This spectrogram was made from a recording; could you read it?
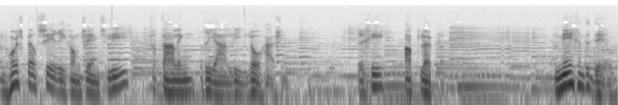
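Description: A man's voice: deep voice, very animated, takes it slowly, long pauses, music in the background. A man announcing a radio serial in a scripted style.

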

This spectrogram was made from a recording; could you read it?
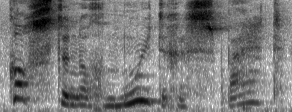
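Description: Radio drama heroine: sensitive, expressive young woman, high voice, slightly noisy recording. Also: slow. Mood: amazed. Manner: expressive, emotional.

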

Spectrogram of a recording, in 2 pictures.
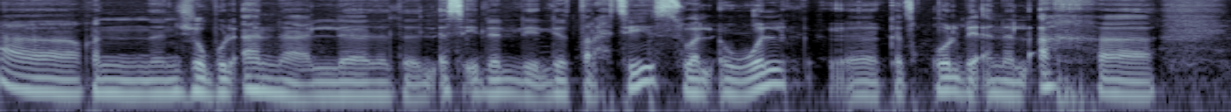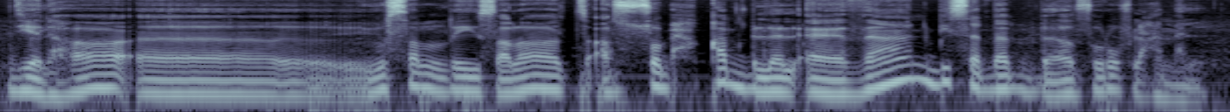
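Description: A man with a Moroccan accent hosting a religious call-in radio show, briskly clarifying and rephrasing callers' questions. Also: fairly low pitch, animated, dark tone. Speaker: radio host.

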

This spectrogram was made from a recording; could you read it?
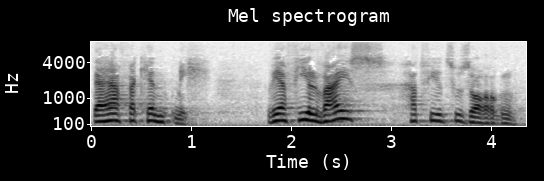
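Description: An actor playing a humble, artful lay brother with a deferential, plaintive manner in 1940s German radio drama style. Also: male voice, sits high, animated, slow pace, exaggerated voice. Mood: evasive. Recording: old muffled 1940s radio recording.

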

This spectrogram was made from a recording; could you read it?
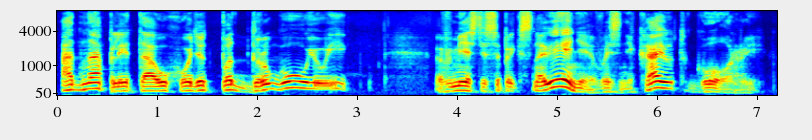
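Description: An actor playing a lively, patient professor who explains things expressively to children in an educational audio drama. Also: male voice, on the low side, slow pace, dry recording, clean studio sound, full character voice. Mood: patiently explanatory.

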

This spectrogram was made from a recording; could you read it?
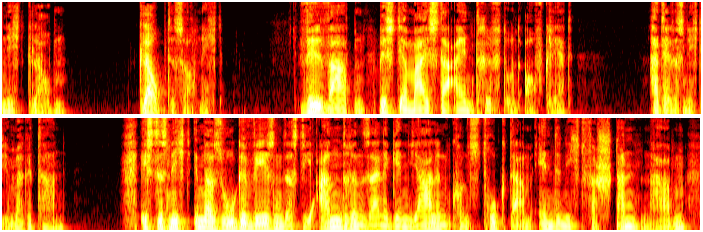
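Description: Deep raspy guy reading a story, lots of drama in the voice, dry sound. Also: fairly bright tone, dry recording. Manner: dramatic storytelling with rising and falling emphasis. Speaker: narrator. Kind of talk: scripted audiobook narration.

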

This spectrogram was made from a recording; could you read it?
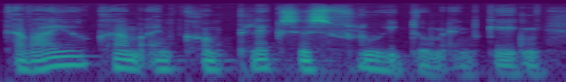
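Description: Very deep, gravelly male narrator. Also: big pitch swings, normal speed, a little mellow. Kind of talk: scripted narration.

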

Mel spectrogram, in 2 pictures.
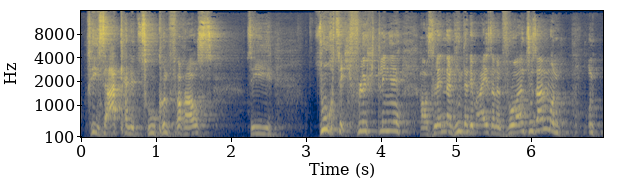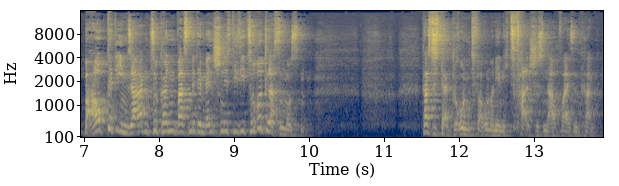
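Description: A man in a German radio drama playing an evasive, scornful witness in court, bitter and halting. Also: high voice, lively intonation, fairly bright tone, roomy sound. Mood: indignant.

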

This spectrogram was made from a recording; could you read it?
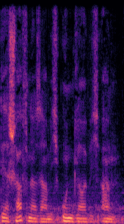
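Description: An actor voices a restrained male lecturer narrating a radio drama. His voice is deep and his delivery understated and matter-of-fact. There is faint noise in the background. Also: fairly even intonation, fairly quick, lightly acted. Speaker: narrator and lead. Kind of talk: scripted first-person radio play narration.

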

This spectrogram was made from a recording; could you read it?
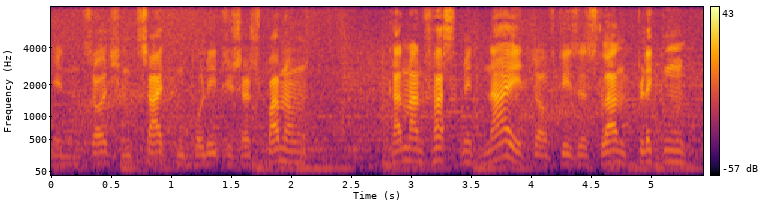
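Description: A man's voice: fairly high pitch, moderate pace, over music, natural voice. An actor playing a formal, respectful naval officer addressing his emperor in a historical radio drama. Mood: wistful, respectful. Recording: slightly distant, clear outdoor background noise.

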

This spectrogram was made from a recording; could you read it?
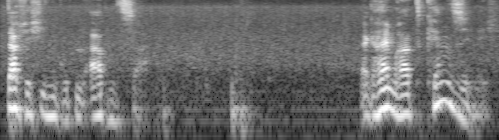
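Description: An actor playing a grave, courteous village pastor in a German radio play, speaking formally and politely. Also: male voice, mid-range voice, expressive, normal speed, lightly acted, low-quality recording. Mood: polite, guarded. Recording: faint noise on old radio recording.

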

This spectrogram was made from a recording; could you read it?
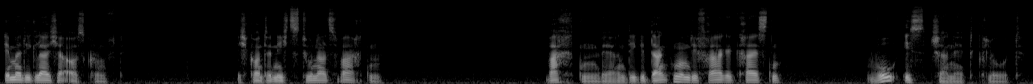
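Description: An actor playing a troubled news editor, recounting events in a measured, reflective way in a 1970s German radio drama. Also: male voice, low voice, no echo. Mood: brooding. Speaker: radio play narrator.

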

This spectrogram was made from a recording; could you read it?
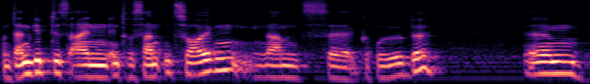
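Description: A male defense lawyer answering interview questions hesitantly, often pausing on fillers. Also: medium pitch, a little mellow, a little hiss or hum.

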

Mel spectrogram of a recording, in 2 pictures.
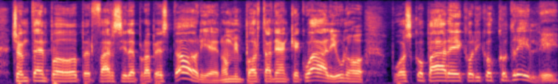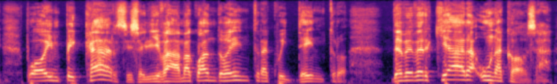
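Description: An arrogant male company boss, bullies whoever sits across the desk. His pitch swings widely as he pompously hammers on repeated words. The studio sound is very dry and close. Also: no echo. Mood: haughty, scolding. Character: arrogant, bullying male company boss interviewing a job applicant. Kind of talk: Italian radio play acting.

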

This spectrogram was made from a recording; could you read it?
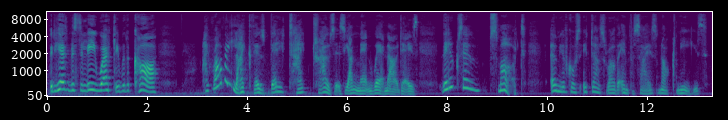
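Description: An actress playing a genteel, anxious, tactful old English grandmother in a radio drama, with a husky, breathy voice. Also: fairly low pitch, sing-song, unhurried, fairly bright tone, heavily acted. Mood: gently placating. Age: older.

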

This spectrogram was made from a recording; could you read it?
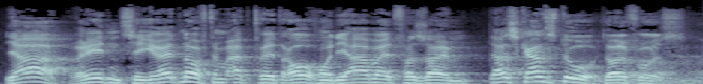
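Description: A man's voice: fairly high pitch, expressive, fairly quick, close to an everyday voice. An actor in a radio drama playing a stoic, plain-spoken older factory foreman, blunt, dry and unyielding. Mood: blunt, accusing. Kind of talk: German radio drama acting.

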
